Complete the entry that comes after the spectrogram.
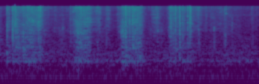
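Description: A knife blade scrapes down the face of a solid white gym chalk block held in the palm, sending crumbly chalk flakes falling. Repeated dry, bright scraping strokes swell and fade with a gritty crackle, with almost no low end.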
